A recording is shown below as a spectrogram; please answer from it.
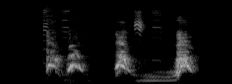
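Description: A dog barking in short bursts: two quick barks about half a second in, then a longer run of barks in the second half.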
